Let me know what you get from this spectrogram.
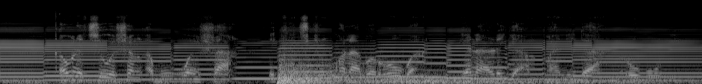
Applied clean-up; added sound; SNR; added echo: none; Wind instrument, woodwind instrument + Thunder; -5 dB; none.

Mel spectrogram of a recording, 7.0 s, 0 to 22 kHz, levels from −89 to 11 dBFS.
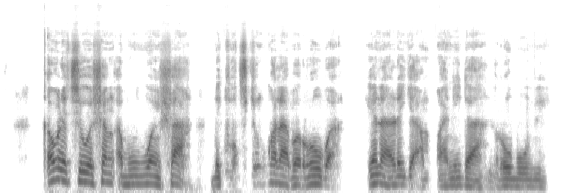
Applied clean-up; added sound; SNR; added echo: neural mask model Resemble Enhance denoiser.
